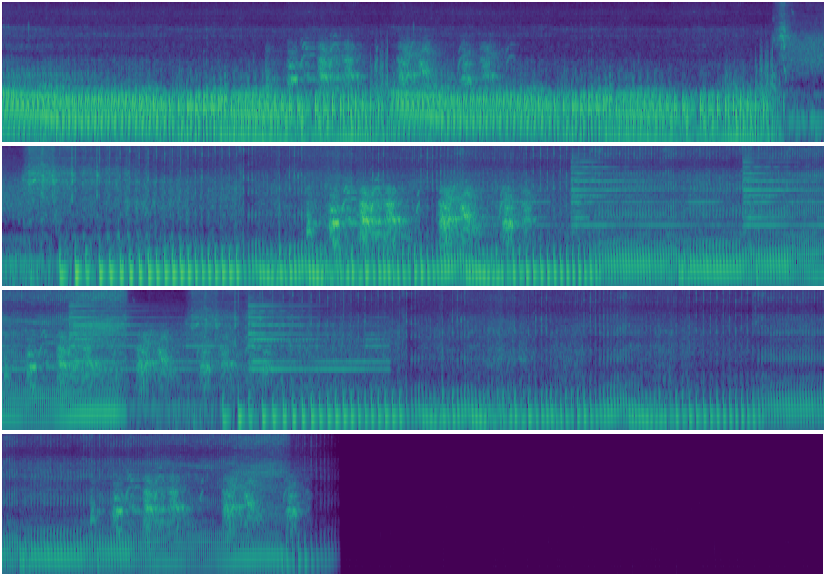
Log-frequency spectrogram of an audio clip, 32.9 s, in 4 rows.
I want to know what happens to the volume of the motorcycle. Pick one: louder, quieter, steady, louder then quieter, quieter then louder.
quieter.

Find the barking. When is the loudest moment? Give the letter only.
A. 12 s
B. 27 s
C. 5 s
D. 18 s
A.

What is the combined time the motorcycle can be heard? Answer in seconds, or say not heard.
28 s.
